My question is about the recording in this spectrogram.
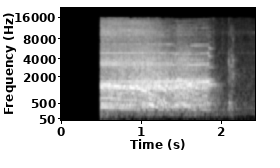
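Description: Cordless drill-driver running for a little over a second while driving a fastener into the mounting panel, starting about half a second in. Its motor whine drops in pitch partway through as it takes load, then cuts off abruptly.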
